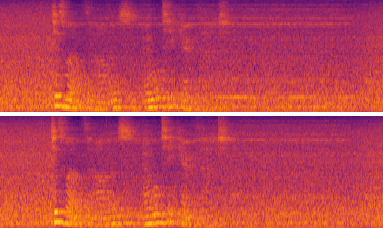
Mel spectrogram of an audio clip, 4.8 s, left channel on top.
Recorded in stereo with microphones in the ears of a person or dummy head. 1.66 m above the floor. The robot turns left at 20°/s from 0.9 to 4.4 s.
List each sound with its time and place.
0.6 s a woman speaking: 70° right (ahead or behind), 0.9 m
